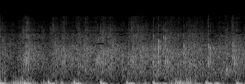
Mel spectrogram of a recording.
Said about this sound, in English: Round of applause for our new members.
